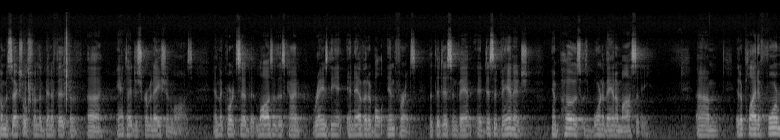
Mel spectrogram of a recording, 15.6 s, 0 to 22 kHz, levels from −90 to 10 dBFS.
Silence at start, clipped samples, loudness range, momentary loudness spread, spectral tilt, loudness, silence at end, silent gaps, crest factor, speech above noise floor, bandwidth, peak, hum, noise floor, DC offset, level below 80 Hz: 0 s; under 0.1%; 3 LU; 14 LU; -3 dB/octave; -35 LUFS; 0 s; none; 26 dB; 27 dB; 16 kHz; -10 dBFS; none; -62 dBFS; under 0.1%; -70 dBFS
